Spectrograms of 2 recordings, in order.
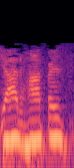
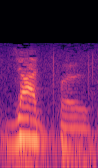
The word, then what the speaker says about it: jodhpurs: Absolutely beautiful, Eddie, in her riding pants and her jod hoppers. Yeah, it was love at first sight. That word is pronounced jodhpurs.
